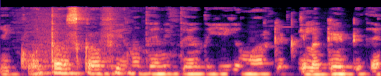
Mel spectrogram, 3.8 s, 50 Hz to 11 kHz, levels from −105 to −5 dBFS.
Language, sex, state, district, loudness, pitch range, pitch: Kannada, male, Karnataka, Mysore, -18 LUFS, 155-170 Hz, 160 Hz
